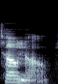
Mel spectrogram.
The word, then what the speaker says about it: tonal: mexico i knew that the tonal pronounced tonal was thought to be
